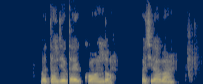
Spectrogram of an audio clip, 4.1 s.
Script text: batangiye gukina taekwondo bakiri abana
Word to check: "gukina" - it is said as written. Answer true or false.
false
